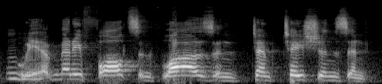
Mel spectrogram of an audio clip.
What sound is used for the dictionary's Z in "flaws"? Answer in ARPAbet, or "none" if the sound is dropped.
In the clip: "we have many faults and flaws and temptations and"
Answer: Z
